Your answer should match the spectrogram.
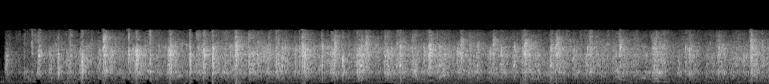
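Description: Sustained standing applause from an audience, a dense crackle of many hands clapping at once, steady and fairly loud throughout with no one speaking.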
